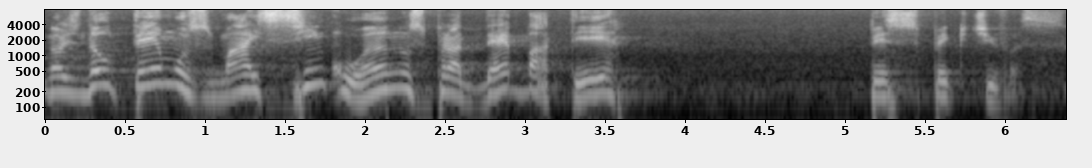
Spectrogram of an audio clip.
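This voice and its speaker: A man with a high pitch speaks at a very slow pace, his pitch swinging very widely. Long, frequent pauses break up his speech, and background noise is noticeable. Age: 70s. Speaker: engineering professor. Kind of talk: conference talk.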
